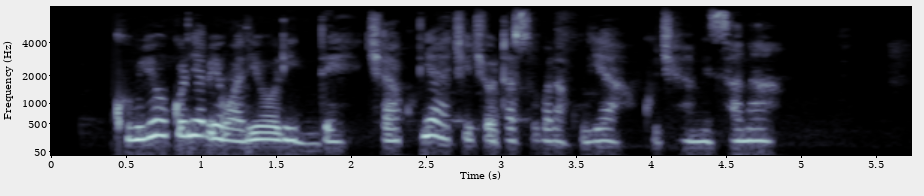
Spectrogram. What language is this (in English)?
Ganda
